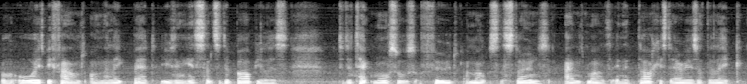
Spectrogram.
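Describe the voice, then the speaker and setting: A man with a low, even voice gives ASMR game commentary at a very slow pace. He is soft-spoken and leaves pauses as he thinks aloud, over faint ambient noise. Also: low-quality recording. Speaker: gaming video host.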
